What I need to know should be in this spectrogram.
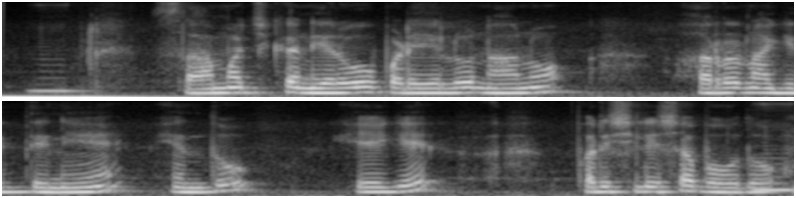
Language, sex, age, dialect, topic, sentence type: Kannada, male, 31-35, Mysore Kannada, banking, question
